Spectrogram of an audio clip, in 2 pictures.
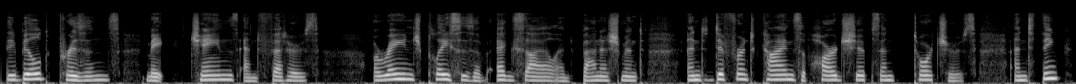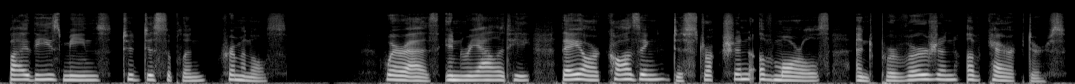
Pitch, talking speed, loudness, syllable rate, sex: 200 Hz, 115 wpm, -19 LUFS, 4.2 syllables/s, female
